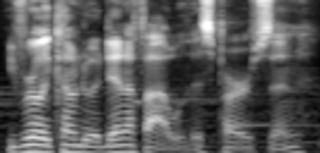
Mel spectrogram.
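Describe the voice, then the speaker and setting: A man's voice: fairly low pitch, quick pace. A man co-hosting a podcast, talking a story through in a conversational, explanatory way. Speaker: podcast co-host. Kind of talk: casual discussion of a story. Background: faint music.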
